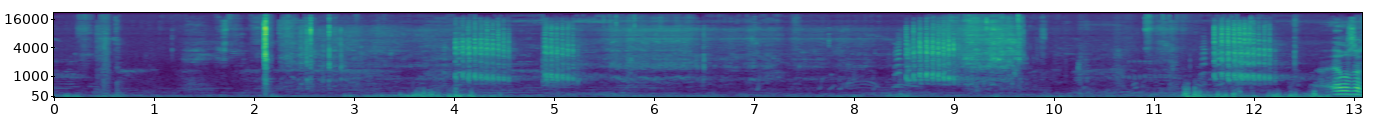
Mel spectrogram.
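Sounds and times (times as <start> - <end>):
bird pulsed calls: 3.8 - 12.6.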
